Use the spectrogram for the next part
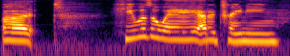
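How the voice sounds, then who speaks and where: A woman's voice: on the high side, a little slow, fairly bright tone. A young woman chatting casually to her viewers, telling a personal story with lots of "like" and some self-mockery. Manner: chatty, sprinkled with "like", self-mocking. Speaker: vlogger.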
